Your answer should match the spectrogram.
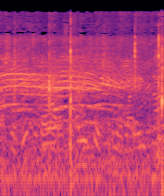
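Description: Voices of players and spectators calling out at a softball field, several at once, with one long drawn-out high call. A few short sharp clicks are heard about a second in and again near the end.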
